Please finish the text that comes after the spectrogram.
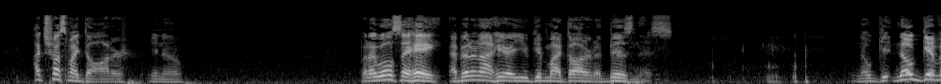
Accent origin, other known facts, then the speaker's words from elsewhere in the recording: Illinois, United States; I grew up in Macoupin County. You know, everybody has guns, you know.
